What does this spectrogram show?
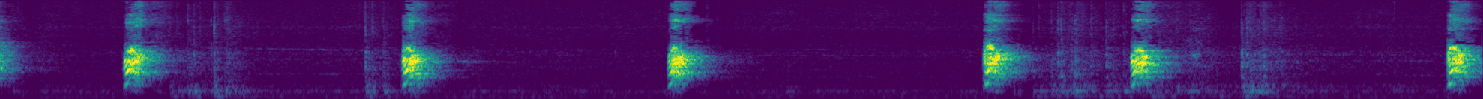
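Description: Pomeranian barking in single sharp barks, about seven of them spaced a second or two apart, one fainter than the rest near the end.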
